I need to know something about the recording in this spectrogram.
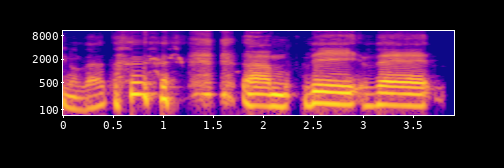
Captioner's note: chuckles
